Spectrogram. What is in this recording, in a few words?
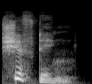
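"shifting", British English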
